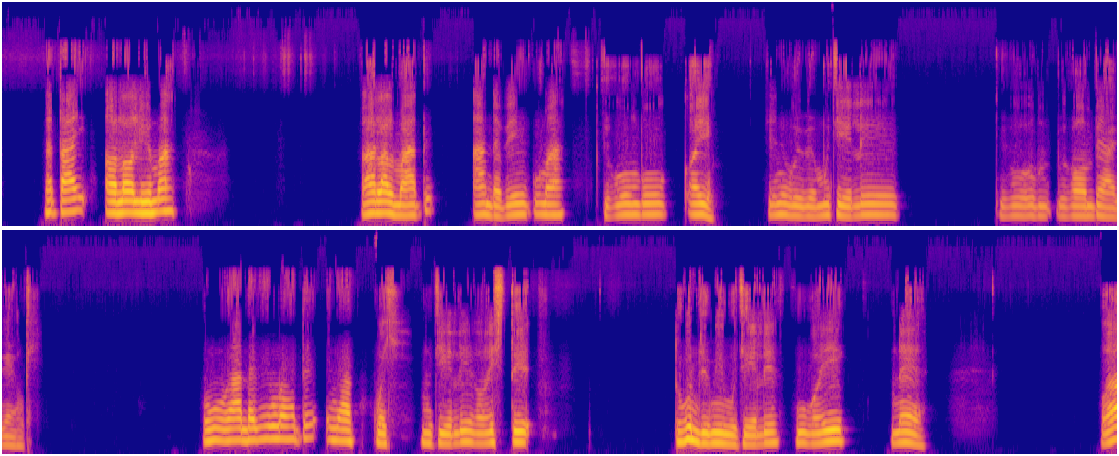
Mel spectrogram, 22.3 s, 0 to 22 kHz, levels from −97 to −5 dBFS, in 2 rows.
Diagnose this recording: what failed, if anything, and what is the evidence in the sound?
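The codec stage failed, most likely through Bluetooth SBC compression. Throughout the speech the treble is unstable, dropping out and flickering, with a gritty noise and aliasing riding on the sound, and nothing above 19.4 kHz. The damage is heavy, which fits a low bitrate of around 64 kbps. SBC splits the signal into a few wide sub-bands and shares bits without a hearing model, so at this rate the weaker top bands starve and the rest are coarsely quantised.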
